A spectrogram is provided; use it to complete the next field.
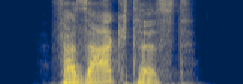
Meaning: inflection of versagen: 1. second-person singular preterite 2. second-person singular subjunctive II
- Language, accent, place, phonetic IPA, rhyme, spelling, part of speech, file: German, Germany, Berlin, [fɛɐ̯ˈzaːktəst], -aːktəst, versagtest, verb, De-versagtest.ogg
